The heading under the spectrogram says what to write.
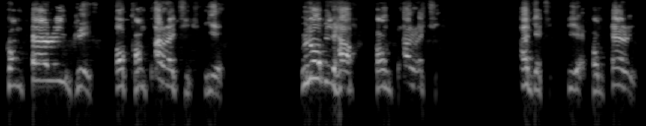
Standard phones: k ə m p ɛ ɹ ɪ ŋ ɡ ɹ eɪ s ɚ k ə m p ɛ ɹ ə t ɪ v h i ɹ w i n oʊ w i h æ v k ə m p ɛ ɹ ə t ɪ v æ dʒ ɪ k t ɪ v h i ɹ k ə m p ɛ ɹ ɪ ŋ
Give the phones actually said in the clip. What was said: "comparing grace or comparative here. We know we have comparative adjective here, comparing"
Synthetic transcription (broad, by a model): k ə m p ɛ ɹ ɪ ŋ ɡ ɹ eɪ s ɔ k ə m p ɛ ɹ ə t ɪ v h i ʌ w i n oʊ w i h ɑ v k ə m p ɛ ɹ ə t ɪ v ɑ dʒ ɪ t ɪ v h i k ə m p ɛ ɹ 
